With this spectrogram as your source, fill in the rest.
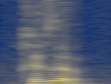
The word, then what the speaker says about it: خضر: در دیدش قدر۔ خضر، خضر مختلف قسم کے تلفظ ہے خضر علیہ السلام کے نام کے ساتھ، خضر بھی کہتے ہیں، خضر بھی کہتے ہیں، خضر بھی کہتے ہیں، سب کہتے ہیں۔ تو یہاں پر شاعری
